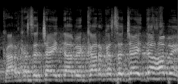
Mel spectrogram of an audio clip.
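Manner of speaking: loud rising call to the crowd; preacher calling out to the gathering, loud and high. Real, not acted. Waz preacher questioning the crowd, loud call.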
